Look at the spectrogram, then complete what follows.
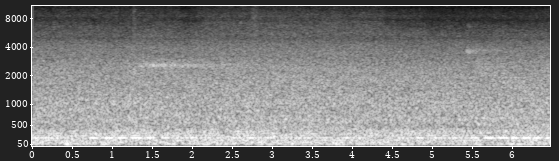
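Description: Steady mechanical drone: an even rushing noise with a constant low hum that does not change.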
